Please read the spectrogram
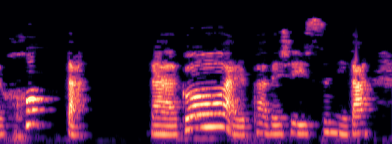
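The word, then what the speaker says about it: jota: 네, 그 다음은 지읒 소리를 히읗 소리로 바꿔야 되니까 헛다. 네, 헛다. 라고 알파벳이 있습니다. 자, 그래서 J랑은 좀 다르죠? 지읒 소리를 히읗으로 바꿔주고요. 그 다음에 거칠게 헛다. 라고 해주셔야 되고요.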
